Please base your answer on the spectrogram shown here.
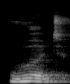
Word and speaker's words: would: Would, a forma padrão da pronúncia dessa palavra é com um som quase de O. Com um som quase de O. Mas muitas vezes esse som vai ser reduzido para um som de que é o som do schwa, né?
